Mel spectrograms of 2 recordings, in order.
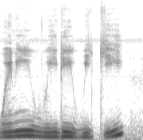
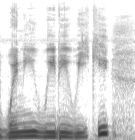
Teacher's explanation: actually the V is meant to be a W sound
